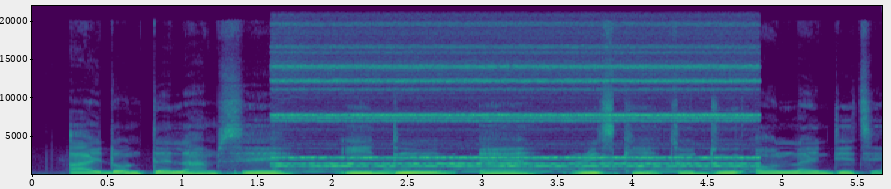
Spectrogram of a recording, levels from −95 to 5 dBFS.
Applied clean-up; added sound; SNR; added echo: none; Organ; 6 dB; none.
